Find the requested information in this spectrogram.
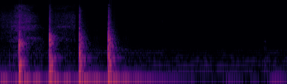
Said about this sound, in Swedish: Ja, knacka då. Ja. Ja, du, du, står, du står ju med handen uppe så.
